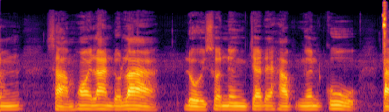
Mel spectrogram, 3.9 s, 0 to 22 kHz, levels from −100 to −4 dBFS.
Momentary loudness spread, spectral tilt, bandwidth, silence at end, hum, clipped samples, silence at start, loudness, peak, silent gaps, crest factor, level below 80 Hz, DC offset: 11 LU; -3 dB/octave; 15.5 kHz; 0 s; none; under 0.1%; 0 s; -19 LUFS; 0 dBFS; none; 18 dB; -64 dBFS; under 0.1%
